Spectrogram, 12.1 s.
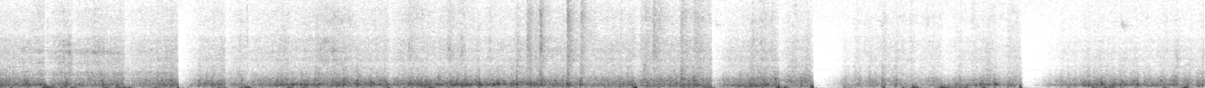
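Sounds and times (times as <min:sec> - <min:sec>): train wheels rumbling on rails: 0:00.0 - 0:12.0
clacks and knocks: 0:02.9 - 0:07.9.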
